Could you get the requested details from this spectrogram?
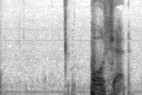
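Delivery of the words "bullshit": low, unvoiced growl. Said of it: "He growled".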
